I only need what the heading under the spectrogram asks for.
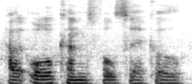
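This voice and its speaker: Casual male podcast reviewer, enthusiastic, mid-pitched with a gravelly creak, some background noise. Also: completely flat delivery, measured pace, dark tone. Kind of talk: casual chat reviewing an audio drama.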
